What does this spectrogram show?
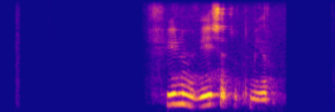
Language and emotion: Russian, neutral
